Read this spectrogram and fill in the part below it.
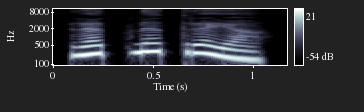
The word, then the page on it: ರತ್ನತ್ರಯ: ratna traya; kannada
